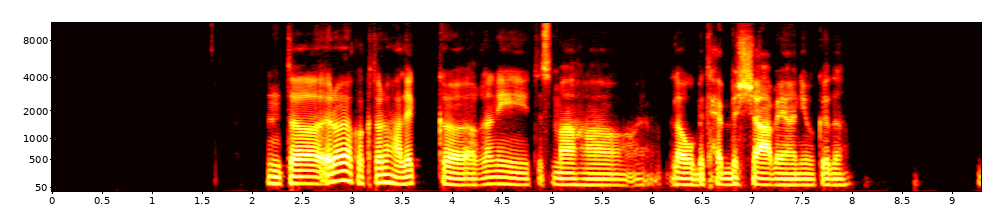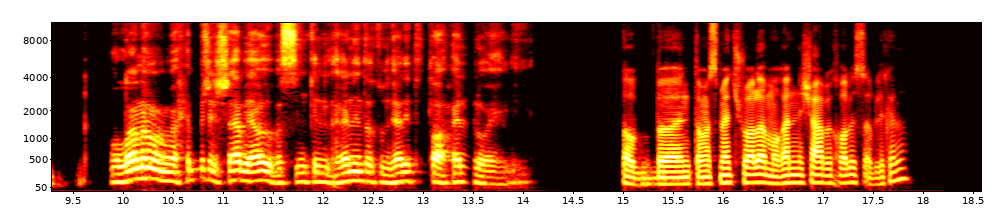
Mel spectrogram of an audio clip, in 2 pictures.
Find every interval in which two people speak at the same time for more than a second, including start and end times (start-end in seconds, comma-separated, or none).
none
